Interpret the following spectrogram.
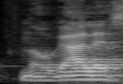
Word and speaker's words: Nogales: moved to a Border Town in Arizona called Nogales Nogales CA is how I'd pronounce it so I lived there for a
